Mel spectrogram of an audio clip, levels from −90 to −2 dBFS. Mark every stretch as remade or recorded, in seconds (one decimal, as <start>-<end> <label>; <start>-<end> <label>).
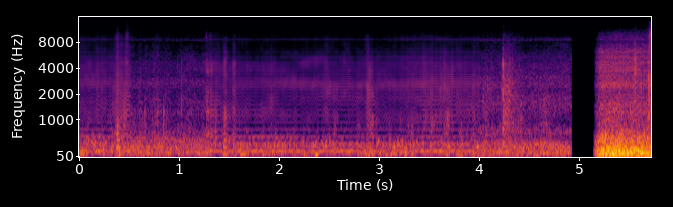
0.0-0.5 remade; 0.5-1.3 recorded; 1.3-4.0 remade; 4.0-5.7 recorded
